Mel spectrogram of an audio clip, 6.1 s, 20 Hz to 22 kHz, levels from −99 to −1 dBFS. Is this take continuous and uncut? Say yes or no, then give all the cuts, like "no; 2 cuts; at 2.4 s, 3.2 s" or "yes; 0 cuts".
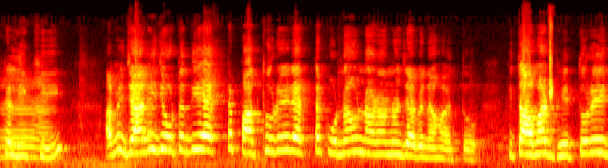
yes; 0 cuts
